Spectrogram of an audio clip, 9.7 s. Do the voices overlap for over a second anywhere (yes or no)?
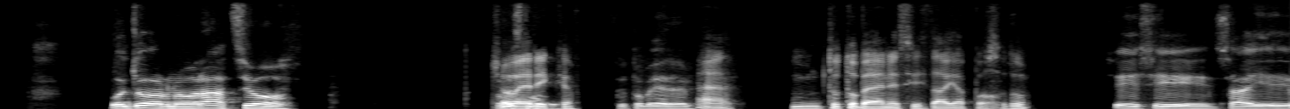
no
